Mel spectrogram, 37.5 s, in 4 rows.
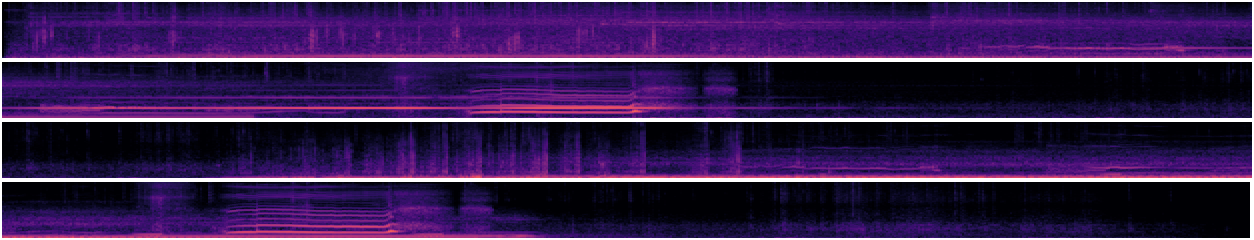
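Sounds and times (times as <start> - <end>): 
breathing: 0.1 - 15.5, 20.5 - 32.2.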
